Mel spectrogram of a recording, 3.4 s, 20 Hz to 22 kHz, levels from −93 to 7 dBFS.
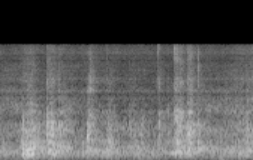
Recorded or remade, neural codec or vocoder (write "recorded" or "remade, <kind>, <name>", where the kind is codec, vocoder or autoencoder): remade, codec, SNAC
